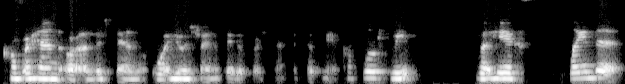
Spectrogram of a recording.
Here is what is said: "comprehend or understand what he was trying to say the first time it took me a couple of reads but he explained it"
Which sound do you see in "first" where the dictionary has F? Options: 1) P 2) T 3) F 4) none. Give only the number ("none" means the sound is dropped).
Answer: 1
